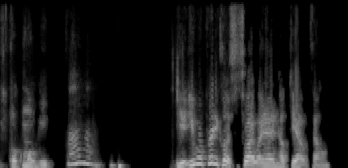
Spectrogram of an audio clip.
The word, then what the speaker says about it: Okmulgee: Think of how you pronounced Oklahoma. Okmogi? Okmulgee.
